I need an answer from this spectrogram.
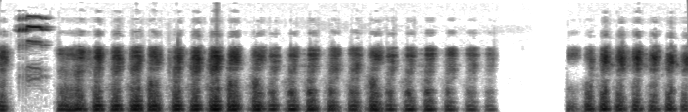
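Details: A single shrill squeak from a coati, then a long steady series of low, rasping grunts, about four or five per second, a brief silence, and more grunting.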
